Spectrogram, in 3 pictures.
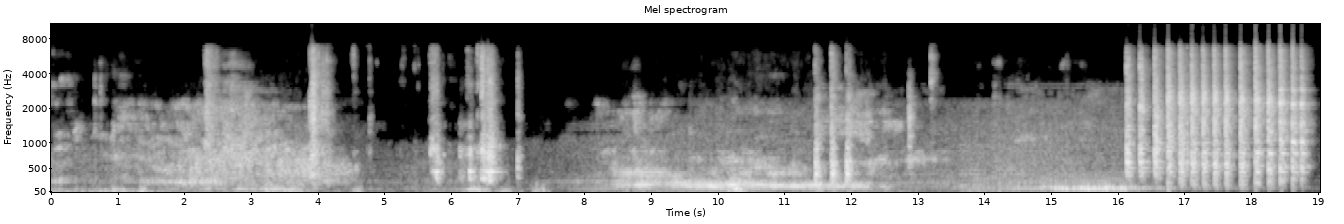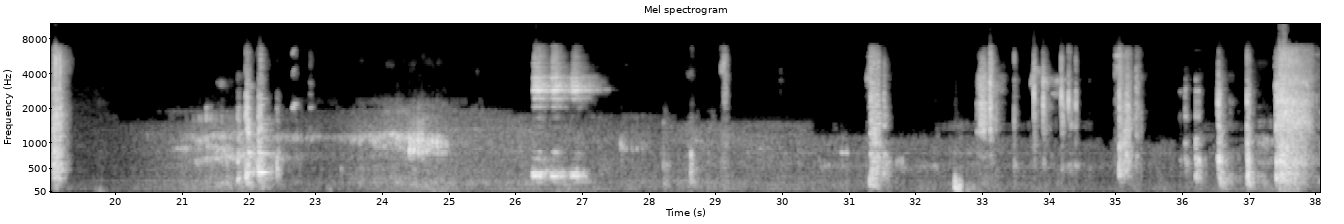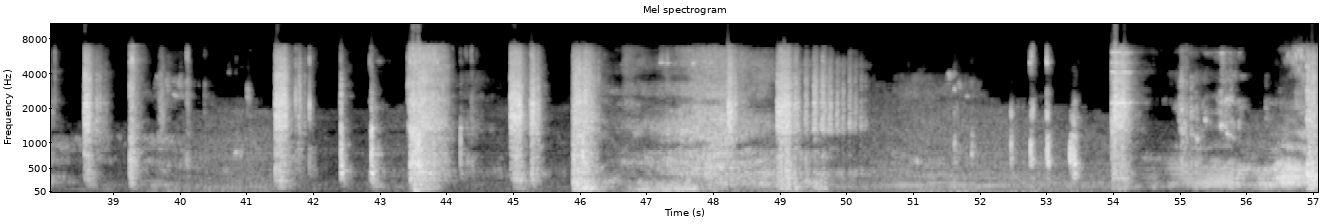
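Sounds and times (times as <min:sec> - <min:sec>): tools and parts clinking: 0:32.9 - 0:40.3, 0:52.6 - 0:56.1.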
